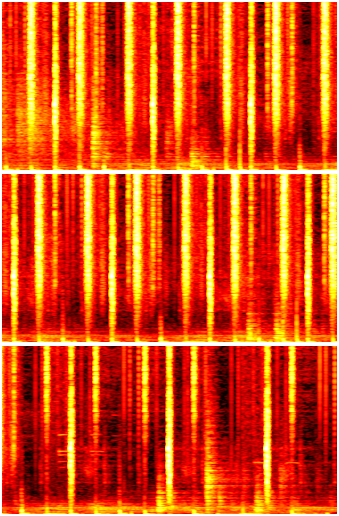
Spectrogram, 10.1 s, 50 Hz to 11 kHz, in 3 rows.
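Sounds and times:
dub techno music: 0.0 - 10.0.

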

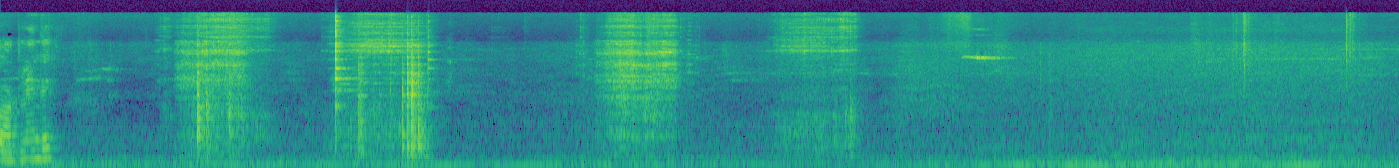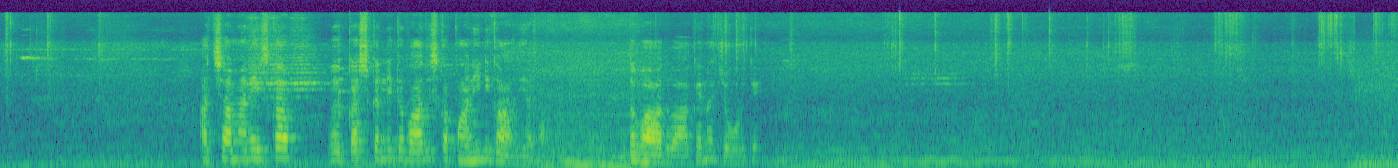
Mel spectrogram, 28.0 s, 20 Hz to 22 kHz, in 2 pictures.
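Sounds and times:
scissors snipping chillies: 11.8 - 15.2, 21.2 - 27.9.

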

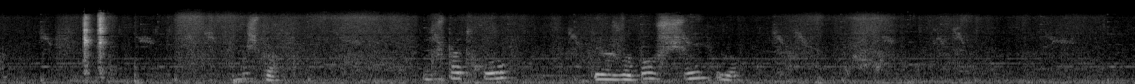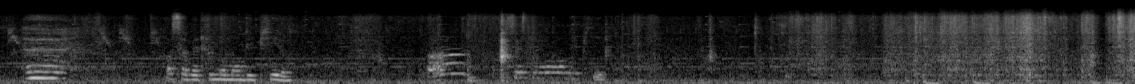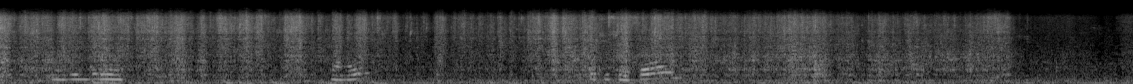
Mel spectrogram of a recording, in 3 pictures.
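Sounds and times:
brush scratching over coat: 1.6 - 7.0, 7.7 - 10.7, 19.1 - 34.0.

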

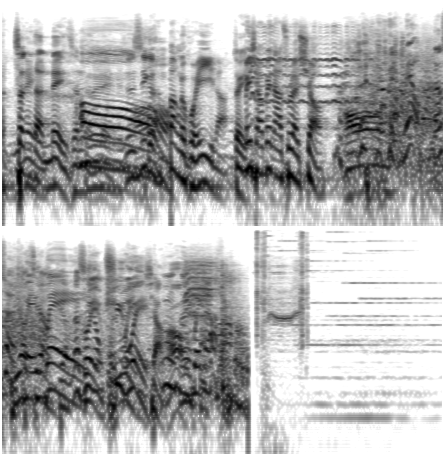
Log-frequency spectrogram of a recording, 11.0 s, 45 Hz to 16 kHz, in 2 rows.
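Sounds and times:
bell-like chime tones: 8.9 - 11.0.

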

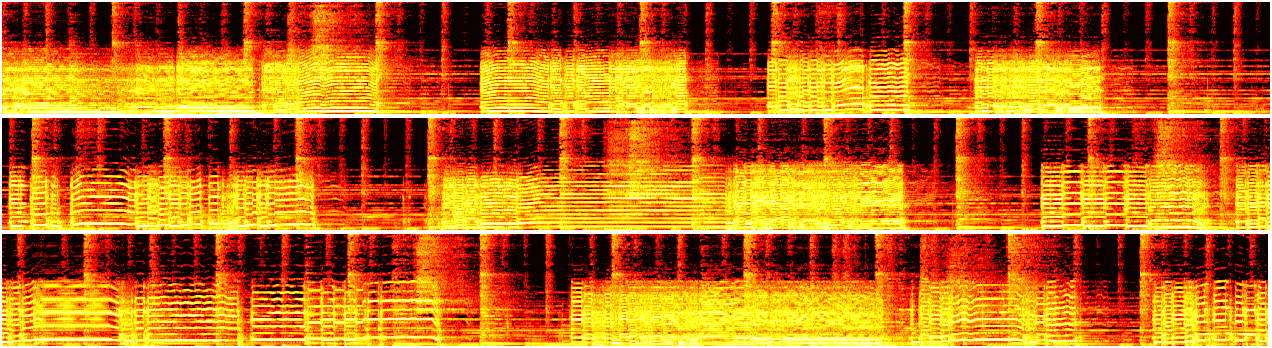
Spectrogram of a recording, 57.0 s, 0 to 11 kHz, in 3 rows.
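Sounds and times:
electric guitar blues solo: 0.0 - 57.0.

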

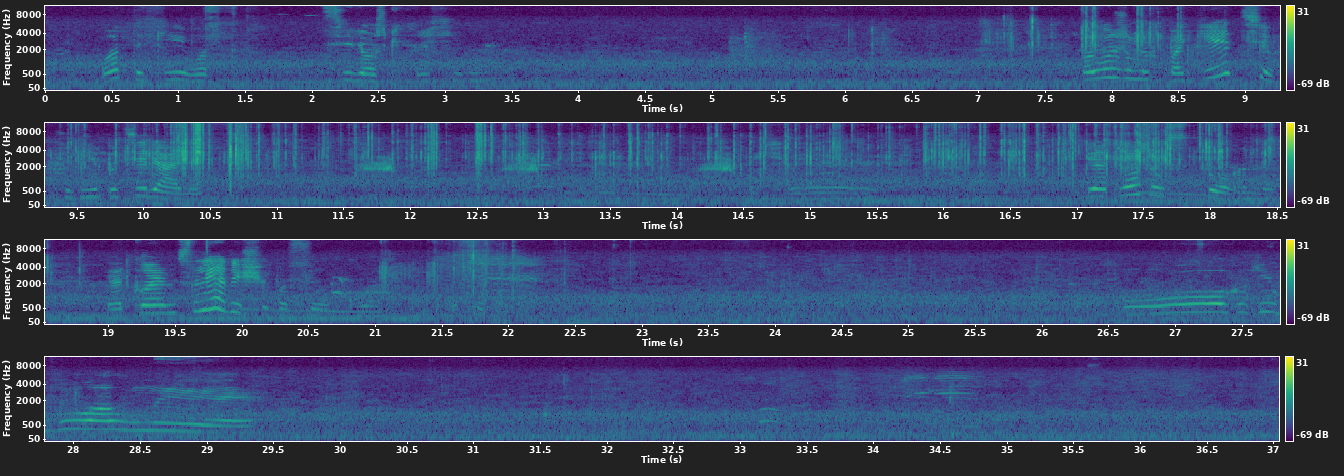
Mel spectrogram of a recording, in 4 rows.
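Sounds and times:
low outdoor rumble: 0.0 - 37.0
girl's voice: 0.4 - 1.5, 2.1 - 3.4, 7.8 - 10.5, 14.7 - 15.6, 17.0 - 22.3, 26.6 - 29.4
earrings clicking and crinkling: 7.0 - 18.9, 21.0 - 22.5.

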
